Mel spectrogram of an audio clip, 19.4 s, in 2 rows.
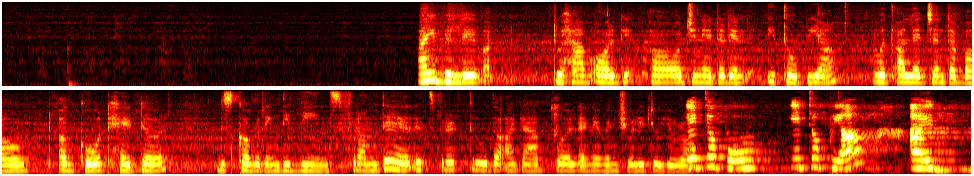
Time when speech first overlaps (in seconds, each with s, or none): none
